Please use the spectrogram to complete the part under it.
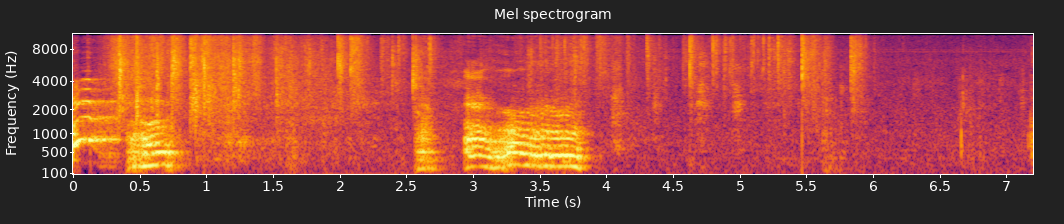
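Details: Rhodesian Ridgeback chasing a laser light at home, letting out clustered harsh barks and whiny yelps over the first four seconds, then quieter scuffling sounds and faint voices.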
